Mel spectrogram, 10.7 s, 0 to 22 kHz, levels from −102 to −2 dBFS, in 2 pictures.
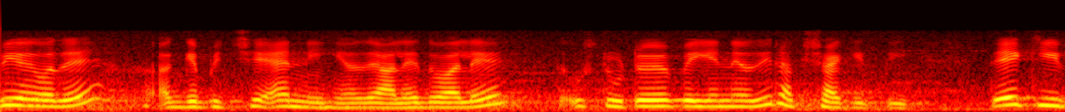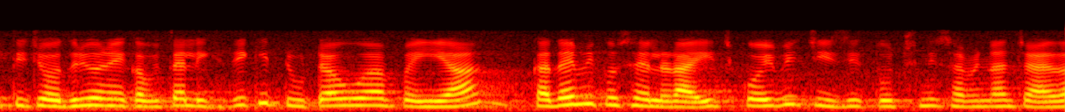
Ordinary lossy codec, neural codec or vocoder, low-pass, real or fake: none; none; 7.2 kHz; real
